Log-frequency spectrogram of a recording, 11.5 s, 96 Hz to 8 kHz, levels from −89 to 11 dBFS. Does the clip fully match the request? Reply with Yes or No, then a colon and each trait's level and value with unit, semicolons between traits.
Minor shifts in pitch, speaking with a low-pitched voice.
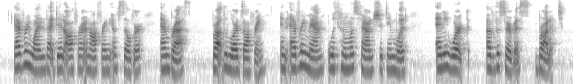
No: narrow, 2.2 semitones; high, 210 Hz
